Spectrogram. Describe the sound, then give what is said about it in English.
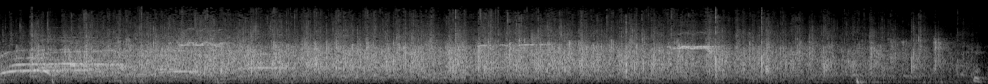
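A large audience applauds steadily with dense, sustained clapping and a few faint voices mixed in, holding loud for most of the stretch before thinning out slightly toward the end. “You got more applause than Chad, I think.”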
